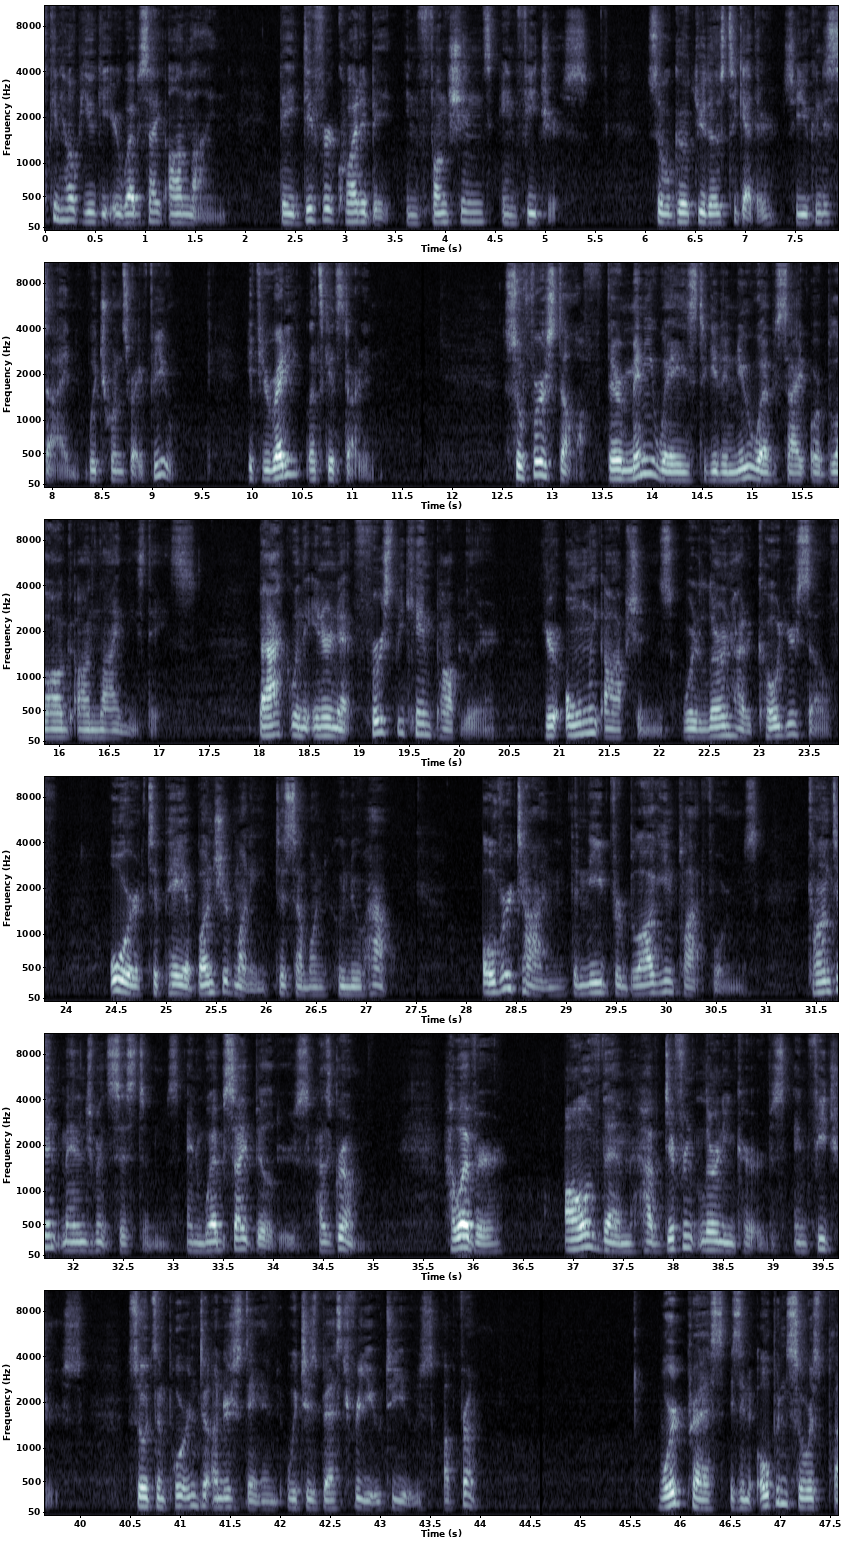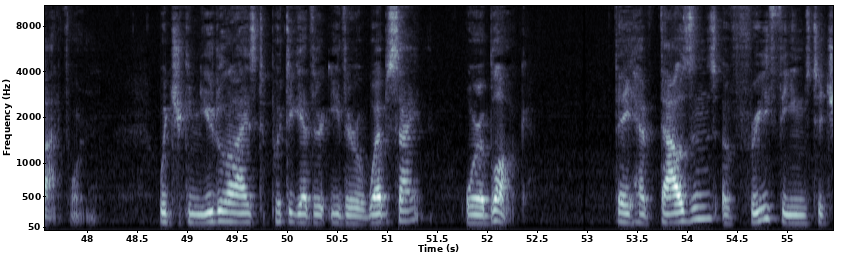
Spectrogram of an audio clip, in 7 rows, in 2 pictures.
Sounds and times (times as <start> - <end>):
Speech: 0.0 - 9.3, 10.0 - 11.3, 12.5 - 17.4, 18.0 - 27.3, 28.2 - 35.0, 35.7 - 44.0, 45.6 - 52.5, 53.3 - 55.4.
